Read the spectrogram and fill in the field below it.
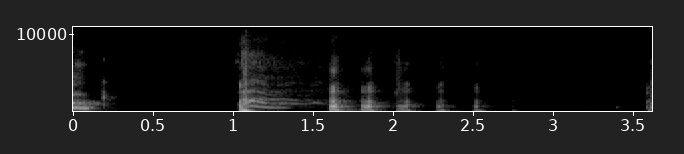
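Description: A young man laughs loudly over an online call.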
